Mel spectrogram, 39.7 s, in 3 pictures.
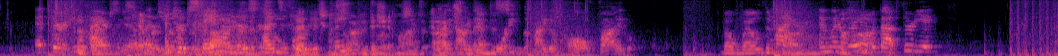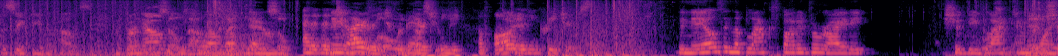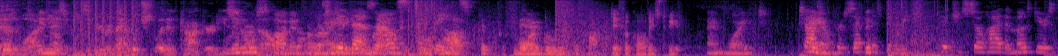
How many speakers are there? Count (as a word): eight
